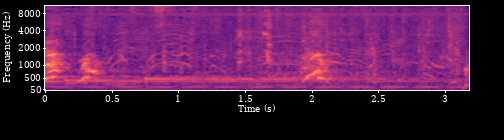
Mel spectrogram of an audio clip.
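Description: A dog barks in two short bursts, one at the start and another a couple of seconds later, over a steady humming tonal background.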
